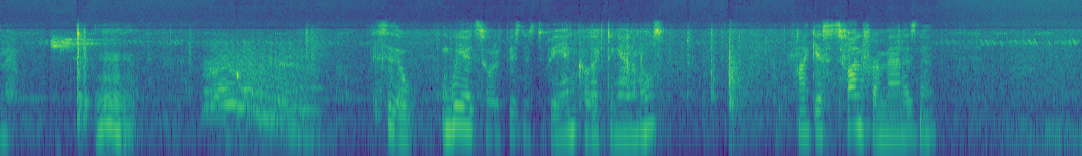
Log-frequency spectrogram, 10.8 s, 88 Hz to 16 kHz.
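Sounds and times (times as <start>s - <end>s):
speech: 0.9s - 1.4s, 3.9s - 6.9s, 8.0s - 9.4s
lion roaring: 2.0s - 3.4s.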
